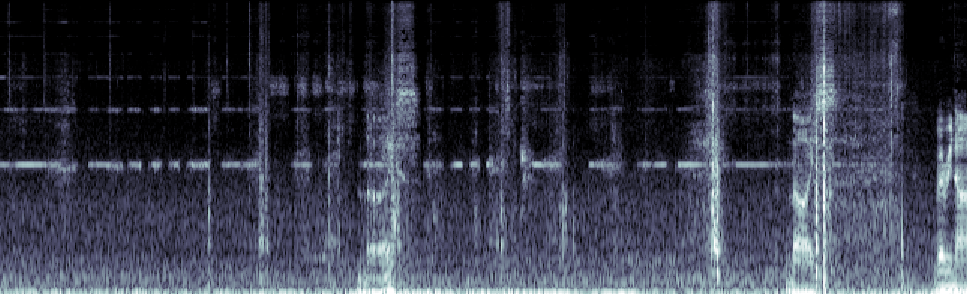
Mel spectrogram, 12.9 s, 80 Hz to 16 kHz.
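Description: Traxxas TRX4M 1/18 mini crawler's small electric motor and geartrain whining in stop-start bursts of throttle as it crawls over rocks, with scattered clicks and a sharp knock about nine and a half seconds in as the brass wheels and tyres strike stone.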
